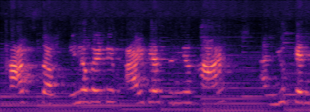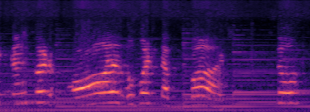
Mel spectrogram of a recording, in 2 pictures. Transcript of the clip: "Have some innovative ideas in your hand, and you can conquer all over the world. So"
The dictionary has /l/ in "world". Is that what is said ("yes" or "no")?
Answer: no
